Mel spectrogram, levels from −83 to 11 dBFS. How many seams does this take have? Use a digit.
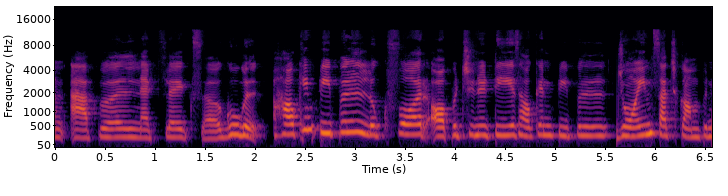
2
